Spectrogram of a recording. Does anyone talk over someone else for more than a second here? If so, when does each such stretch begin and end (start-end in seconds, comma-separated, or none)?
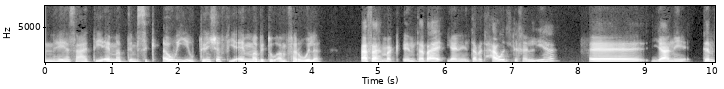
none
